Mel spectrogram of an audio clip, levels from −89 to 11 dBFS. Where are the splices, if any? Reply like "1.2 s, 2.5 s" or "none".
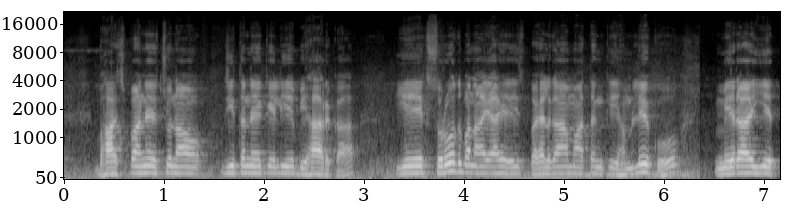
6.3 s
